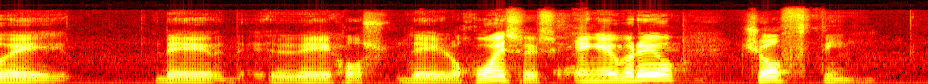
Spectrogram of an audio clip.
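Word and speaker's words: שופטים: En hebreo, Shoftim. Con F, Shoftim, con M al final.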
